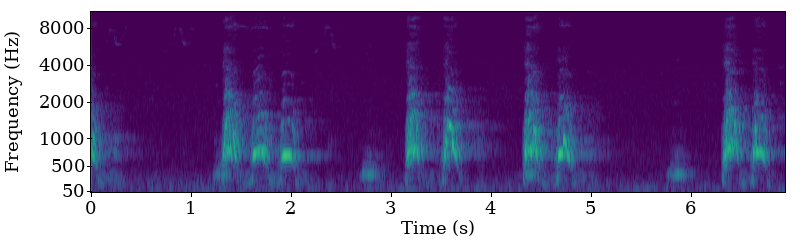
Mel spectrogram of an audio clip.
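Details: Chained neighborhood dogs at a dog house giving quick double barks in regular volleys, pairs of sharp barks every second or so, with softer low woofs in between.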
